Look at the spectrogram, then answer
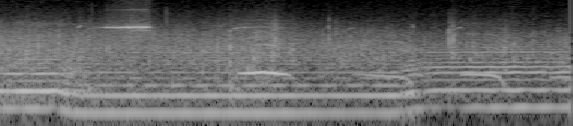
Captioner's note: Tambu whimpering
